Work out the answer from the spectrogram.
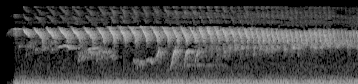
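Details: Caged white-rumped shama after moulting, kept in sunbathing and training sessions to restore its fighting form. It gives a rapid, steady run of high buzzy notes, about three per second, with a few lower whistled notes underneath early on.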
